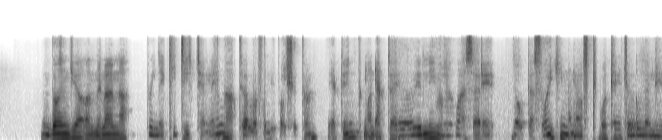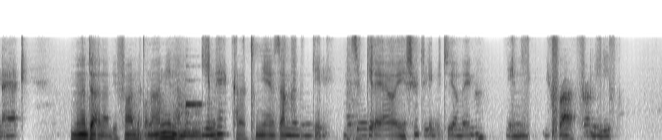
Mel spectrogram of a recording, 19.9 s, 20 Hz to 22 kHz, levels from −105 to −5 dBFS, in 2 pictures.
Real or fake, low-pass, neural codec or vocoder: fake; 7.2 kHz; codec, 16 kHz, 0.5 kbps, X-Codec, HuBERT features, trained on general audio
